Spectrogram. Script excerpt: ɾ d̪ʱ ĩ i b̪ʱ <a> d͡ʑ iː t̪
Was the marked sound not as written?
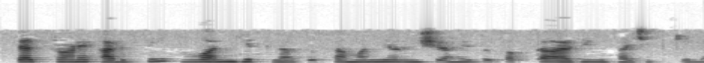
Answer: no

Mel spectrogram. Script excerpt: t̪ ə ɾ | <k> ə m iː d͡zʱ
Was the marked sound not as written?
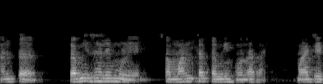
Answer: no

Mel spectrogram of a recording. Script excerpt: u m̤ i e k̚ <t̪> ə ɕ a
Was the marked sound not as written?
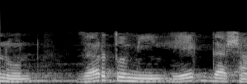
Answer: yes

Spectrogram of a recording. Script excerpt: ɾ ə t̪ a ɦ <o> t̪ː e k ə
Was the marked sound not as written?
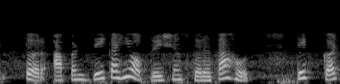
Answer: no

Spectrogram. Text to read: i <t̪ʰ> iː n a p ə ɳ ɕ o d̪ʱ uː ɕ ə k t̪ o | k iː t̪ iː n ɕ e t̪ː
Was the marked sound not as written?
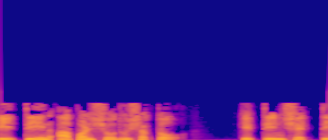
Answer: yes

